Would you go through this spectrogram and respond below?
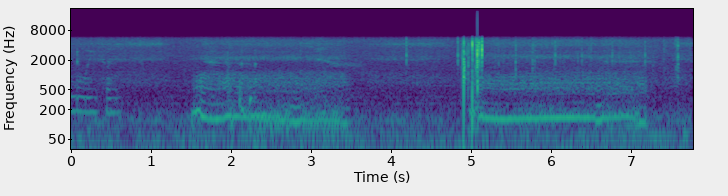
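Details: Sleeping girl snoring: two long, steady, low-pitched snoring breaths with a brief rustle between them; others sleeping nearby.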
